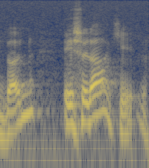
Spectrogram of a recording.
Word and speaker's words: bonne: On aura donc bonne qui s'écrit avec un e, mais on ne prononce pas le e. On ne dit pas bonne, on dit bonne.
